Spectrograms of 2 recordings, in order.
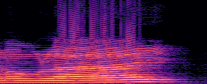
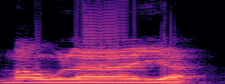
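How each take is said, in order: First: The final ya has no vowel after it. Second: The final ya is followed by an 'a' vowel. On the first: The speaker calls it wrong. "bukan sukun" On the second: The speaker calls it right. "ya mutakalimnya dibaca fathah"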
